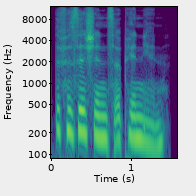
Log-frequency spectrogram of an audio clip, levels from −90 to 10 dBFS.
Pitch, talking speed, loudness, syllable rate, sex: 170 Hz, 115 wpm, -17 LUFS, 5.2 syllables/s, female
